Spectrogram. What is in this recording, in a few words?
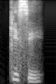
"kissy", Indian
